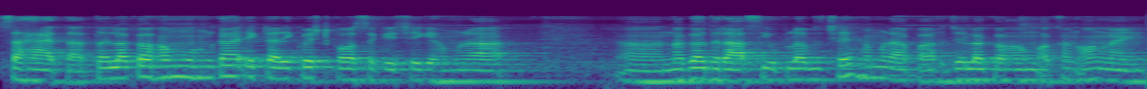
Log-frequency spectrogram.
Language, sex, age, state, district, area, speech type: Maithili, male, 18-30, Bihar, Sitamarhi, urban, spontaneous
